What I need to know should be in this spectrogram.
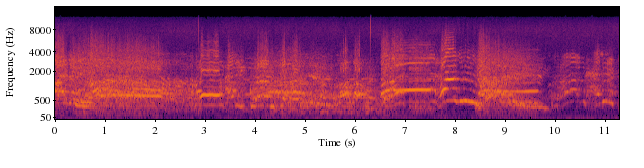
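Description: A large crowd of men chants loudly together.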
